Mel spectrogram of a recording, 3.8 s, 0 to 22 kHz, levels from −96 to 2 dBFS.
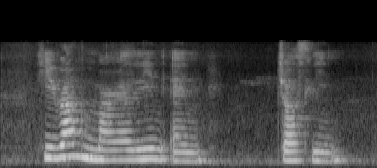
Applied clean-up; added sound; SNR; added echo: none; none; none; none.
